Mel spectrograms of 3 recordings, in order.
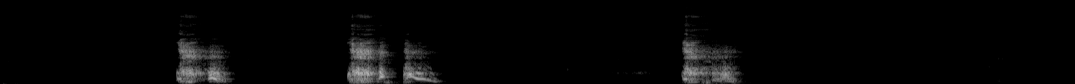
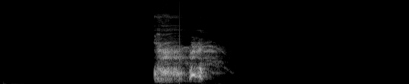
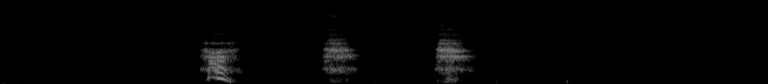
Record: {"three_cough_length": "10.8 s", "three_cough_amplitude": 9597, "three_cough_signal_mean_std_ratio": 0.28, "cough_length": "4.1 s", "cough_amplitude": 9480, "cough_signal_mean_std_ratio": 0.27, "exhalation_length": "7.7 s", "exhalation_amplitude": 2568, "exhalation_signal_mean_std_ratio": 0.28, "survey_phase": "beta (2021-08-13 to 2022-03-07)", "age": "65+", "gender": "Female", "wearing_mask": "No", "symptom_none": true, "smoker_status": "Never smoked", "respiratory_condition_asthma": false, "respiratory_condition_other": false, "recruitment_source": "REACT", "submission_delay": "2 days", "covid_test_result": "Negative", "covid_test_method": "RT-qPCR", "influenza_a_test_result": "Unknown/Void", "influenza_b_test_result": "Unknown/Void"}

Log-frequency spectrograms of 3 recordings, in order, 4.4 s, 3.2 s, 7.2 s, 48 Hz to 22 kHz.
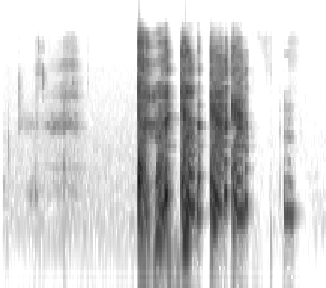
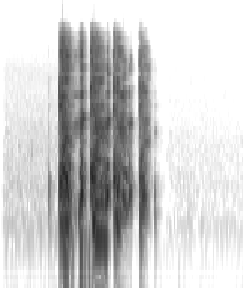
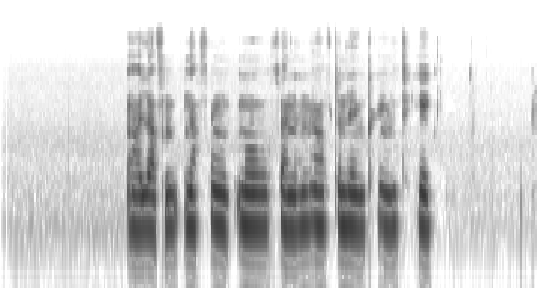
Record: {"cough_length": "4.4 s", "cough_amplitude": 31296, "cough_signal_mean_std_ratio": 0.39, "three_cough_length": "3.2 s", "three_cough_amplitude": 27764, "three_cough_signal_mean_std_ratio": 0.4, "exhalation_length": "7.2 s", "exhalation_amplitude": 6616, "exhalation_signal_mean_std_ratio": 0.53, "survey_phase": "beta (2021-08-13 to 2022-03-07)", "age": "45-64", "gender": "Female", "wearing_mask": "No", "symptom_cough_any": true, "symptom_new_continuous_cough": true, "symptom_runny_or_blocked_nose": true, "symptom_sore_throat": true, "symptom_fatigue": true, "symptom_fever_high_temperature": true, "symptom_headache": true, "symptom_loss_of_taste": true, "symptom_onset": "2 days", "smoker_status": "Ex-smoker", "respiratory_condition_asthma": false, "respiratory_condition_other": false, "recruitment_source": "Test and Trace", "submission_delay": "1 day", "covid_test_result": "Positive", "covid_test_method": "RT-qPCR", "covid_ct_value": 19.5, "covid_ct_gene": "ORF1ab gene"}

